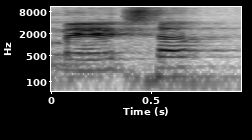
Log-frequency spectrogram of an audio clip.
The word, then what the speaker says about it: Medsta: Então, temos aí arroba Bruno Medsta, MEDSTA, o D é mudo, arroba Bruno Medsta, tá?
